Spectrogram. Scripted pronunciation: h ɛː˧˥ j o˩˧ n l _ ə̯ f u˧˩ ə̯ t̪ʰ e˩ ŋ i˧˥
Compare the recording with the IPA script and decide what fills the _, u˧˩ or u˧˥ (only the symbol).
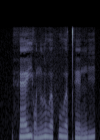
u˧˩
